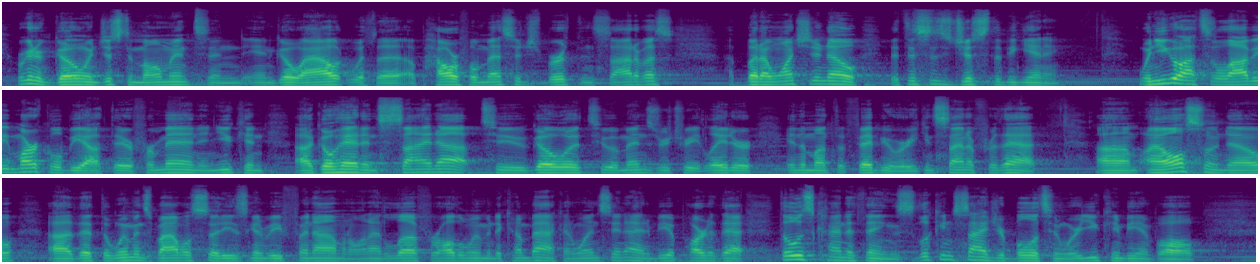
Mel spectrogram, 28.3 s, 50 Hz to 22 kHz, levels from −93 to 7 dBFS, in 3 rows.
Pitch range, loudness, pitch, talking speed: 115-135 Hz, -26 LUFS, 125 Hz, 255 wpm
